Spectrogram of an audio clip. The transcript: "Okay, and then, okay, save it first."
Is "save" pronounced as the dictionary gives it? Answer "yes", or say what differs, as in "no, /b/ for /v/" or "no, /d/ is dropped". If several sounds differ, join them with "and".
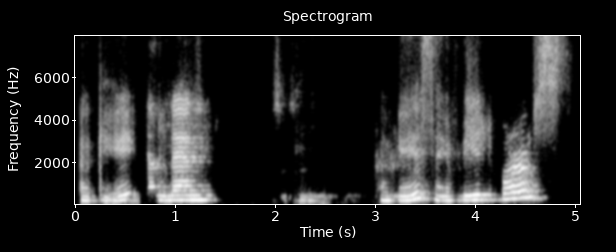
no, /f/ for /v/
